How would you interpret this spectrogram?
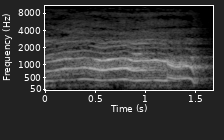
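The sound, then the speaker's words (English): A single loud, drawn-out yell from one man, mimicking basketball player Pau Gasol's triumphant scream after a fast-break dunk. It's held steady for over a second, then its pitch dips as it trails off. “And he, what does he do after he dunks the ball? He does that stupid yelling.”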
